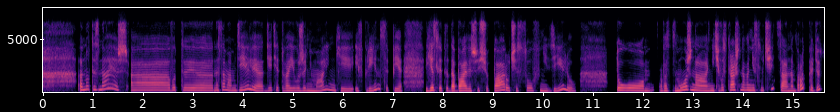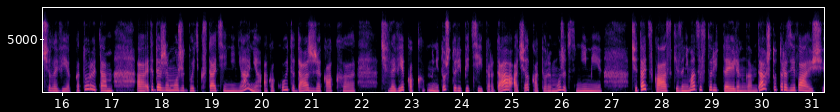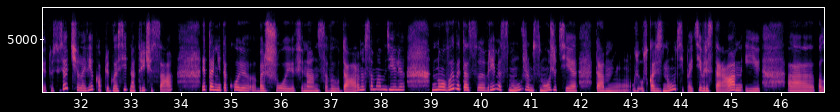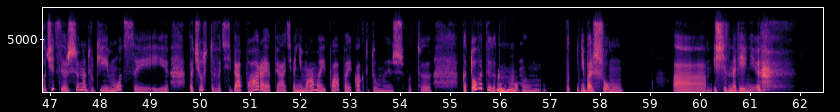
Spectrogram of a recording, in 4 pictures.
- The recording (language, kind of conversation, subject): Russian, advice, Как перестать застревать в старых семейных ролях, которые мешают отношениям?
- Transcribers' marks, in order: tapping; chuckle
